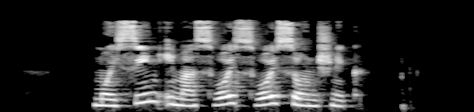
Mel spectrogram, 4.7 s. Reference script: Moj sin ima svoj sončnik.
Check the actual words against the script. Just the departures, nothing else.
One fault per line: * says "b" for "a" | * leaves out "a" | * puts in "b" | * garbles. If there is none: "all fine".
* puts in "svoj"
